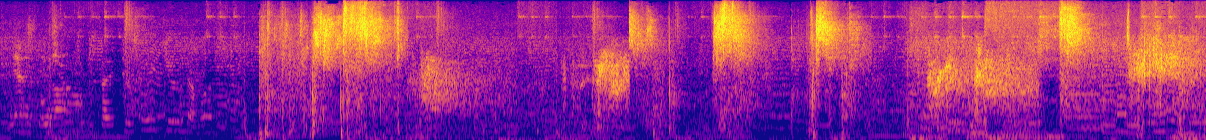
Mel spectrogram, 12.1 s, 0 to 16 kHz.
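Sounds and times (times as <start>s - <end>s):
background music: 0.0s - 12.0s
sword swishing through air: 3.2s - 10.0s.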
